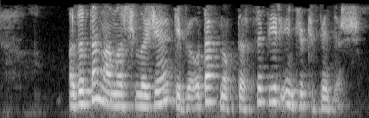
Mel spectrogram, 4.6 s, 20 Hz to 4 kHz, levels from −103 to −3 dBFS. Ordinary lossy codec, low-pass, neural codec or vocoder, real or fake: MP3, 32 kbps; 3.6 kHz; none; real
